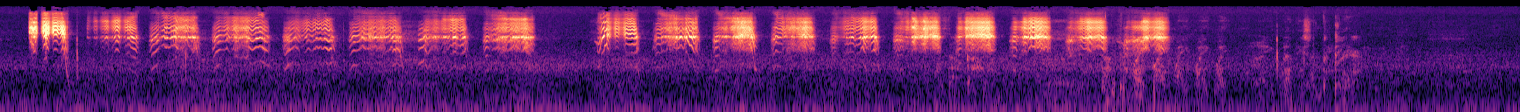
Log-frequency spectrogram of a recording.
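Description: A fox call, squeaked in a rapid series of short, high squeals, about two a second, with a brief pause about five seconds in and stopping about twelve seconds in. It is calling a fox in to the gun.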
